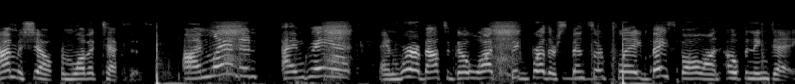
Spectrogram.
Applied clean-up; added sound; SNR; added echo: classical method spectral subtraction.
